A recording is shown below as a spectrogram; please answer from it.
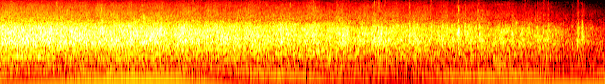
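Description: Audience applauding steadily, slowly dying away toward the end.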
